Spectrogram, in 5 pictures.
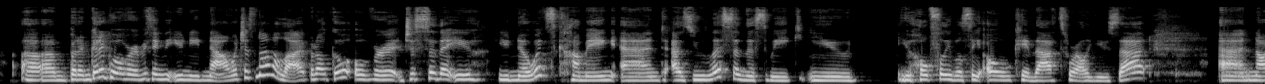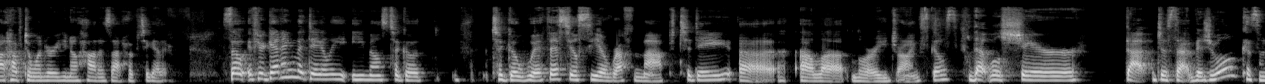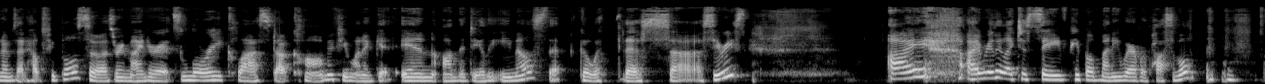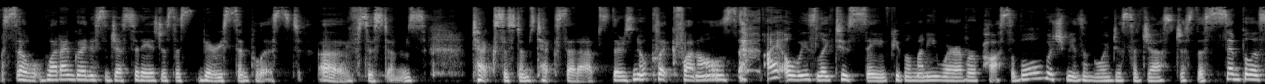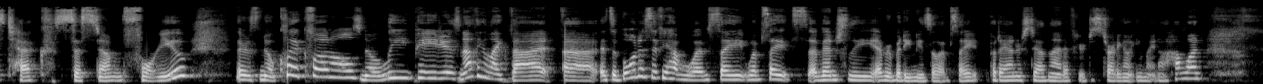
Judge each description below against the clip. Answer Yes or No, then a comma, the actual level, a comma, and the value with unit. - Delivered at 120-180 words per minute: No, average, 200 wpm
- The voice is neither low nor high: No, high, 200 Hz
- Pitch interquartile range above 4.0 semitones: Yes, average, 4.7 semitones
